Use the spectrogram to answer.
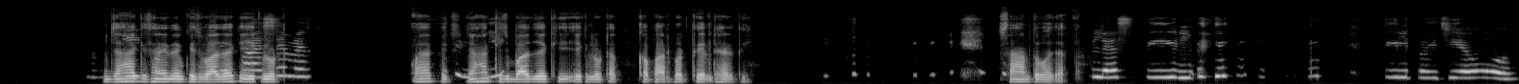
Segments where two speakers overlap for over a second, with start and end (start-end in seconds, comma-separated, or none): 1.2-2.9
